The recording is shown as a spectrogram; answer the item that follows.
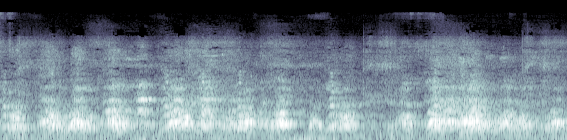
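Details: Tibetan Mastiff barking in a steady run of mid-pitched, rough barks, a little over two per second, with faint background noise throughout.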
